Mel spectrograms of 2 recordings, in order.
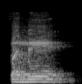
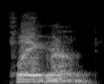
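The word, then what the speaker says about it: playground: प्लेग्राउंड, इसमें भी पले पले इस तरह नहीं करेंगे, पी जो है शुरू में इस पर जबर की आवाज नहीं आनी चाहिए, प्लेग्राउंड।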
